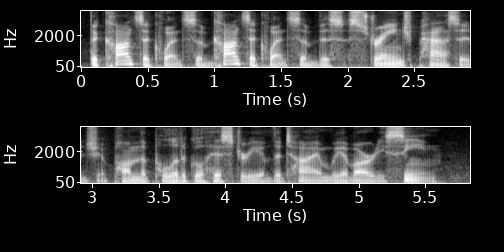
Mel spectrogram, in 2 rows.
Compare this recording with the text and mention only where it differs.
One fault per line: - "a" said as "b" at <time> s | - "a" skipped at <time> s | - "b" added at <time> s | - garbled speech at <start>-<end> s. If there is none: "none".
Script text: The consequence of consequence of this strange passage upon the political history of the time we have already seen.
none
